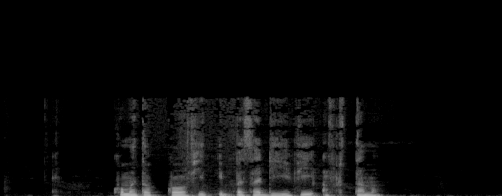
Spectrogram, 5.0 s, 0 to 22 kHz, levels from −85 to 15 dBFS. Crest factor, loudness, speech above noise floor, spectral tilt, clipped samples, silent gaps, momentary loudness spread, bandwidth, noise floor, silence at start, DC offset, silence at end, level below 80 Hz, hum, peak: 20 dB; -26 LUFS; 52 dB; -7 dB/octave; under 0.1%; none; 7 LU; 11.5 kHz; -76 dBFS; 1.15 s; under 0.1%; 1.2 s; -42 dBFS; none; -6 dBFS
